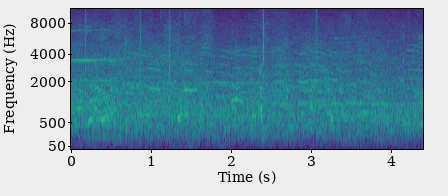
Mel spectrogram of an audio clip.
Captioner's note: audience cheering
